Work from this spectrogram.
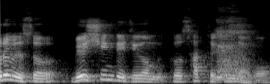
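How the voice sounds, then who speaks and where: In a Daegu accent, a man speaks with vocal fry and very wide pitch swings. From South Korea, Daegu (Gyeongsang). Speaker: pastor. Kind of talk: sermon.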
